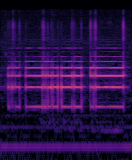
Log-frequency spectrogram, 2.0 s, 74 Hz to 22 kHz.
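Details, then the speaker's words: HP Pavilion x360 laptop speakers after the laptop was dropped, with the Realtek HD audio driver already reinstalled: a steady organ-like tone keeps cutting out, so playback is choppy. Likely a hardware problem, not confirmed. "it is doing the same exact thing so that tells us that most likely we have a hardware problem"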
